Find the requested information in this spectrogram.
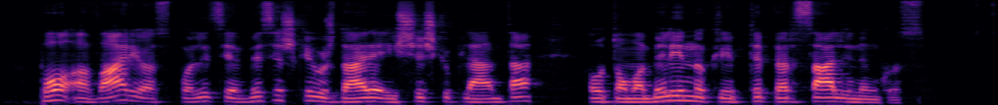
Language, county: Lithuanian, Alytus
